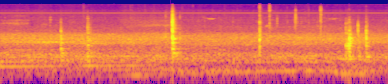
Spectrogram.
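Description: Scattered, irregular sharp metallic clicks and clinks of hand tools working at a riding mower's engine and starter, the loudest about two and a half seconds in and a small cluster near the end.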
